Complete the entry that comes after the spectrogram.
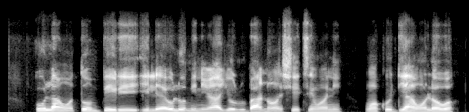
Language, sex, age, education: Yoruba, male, 15-29, tertiary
